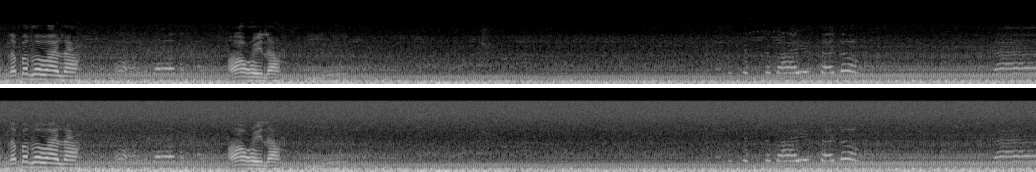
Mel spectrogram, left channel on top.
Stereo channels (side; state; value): right; noise; hiss, 13 dB below the sound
